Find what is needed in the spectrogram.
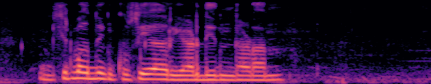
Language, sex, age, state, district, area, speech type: Santali, male, 18-30, West Bengal, Uttar Dinajpur, rural, spontaneous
